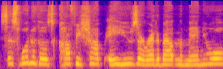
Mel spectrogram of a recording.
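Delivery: hushed stage whisper. A character stage-whispers a question to the doctor: stage whisper. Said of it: "sort of stage whispers to the doctor".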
